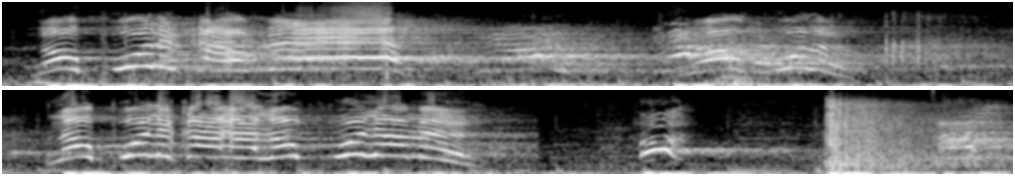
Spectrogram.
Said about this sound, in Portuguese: Esse é o barulho dele caindo. Esse é o barulho né? dele caindo.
